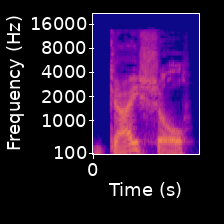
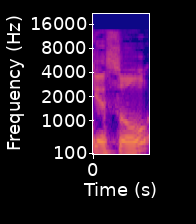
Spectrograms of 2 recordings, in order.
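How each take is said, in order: First: The middle consonant is a sh sound. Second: The middle consonant is a plain s sound. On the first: "I thought the H was in a different spot" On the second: "you were saying Gissel"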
